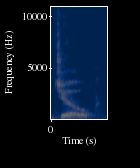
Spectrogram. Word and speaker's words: Job: In our Bible story today, it's about a man named Job. Job is spelled like Job, J-O-B, and his story is so important that he has his own book in the Bible, complete with 42 chapters.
